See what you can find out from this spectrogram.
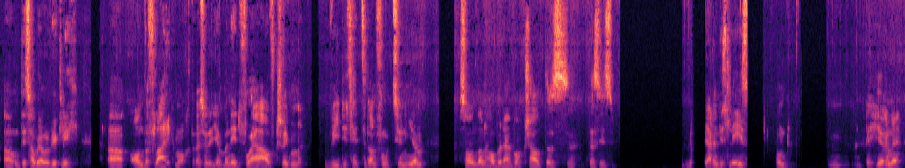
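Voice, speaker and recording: Brief: Austrian male actor, low husky voice, reflective podcast guest. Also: fairly even intonation, normal speed, long pauses, a little mellow. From Upper Austria. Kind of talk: casual podcast conversation.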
